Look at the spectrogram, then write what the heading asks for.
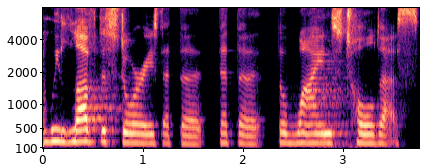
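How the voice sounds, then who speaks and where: A woman with an American accent, medium pitch and moderate pace. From New York. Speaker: panel moderator, winery owner. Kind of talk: panel discussion.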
